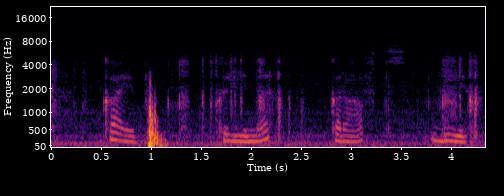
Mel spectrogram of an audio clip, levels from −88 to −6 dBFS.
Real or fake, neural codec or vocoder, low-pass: real; none; 7.2 kHz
